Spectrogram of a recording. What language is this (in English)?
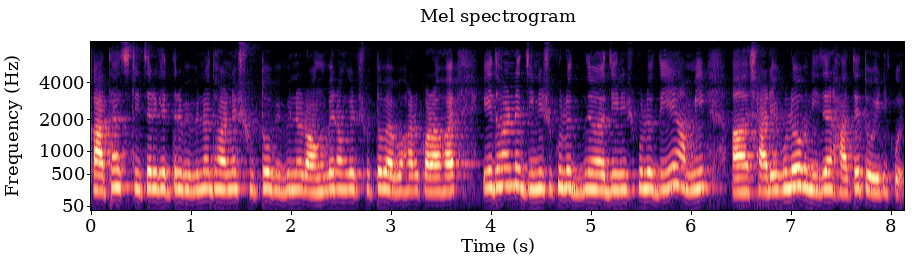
Bangla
